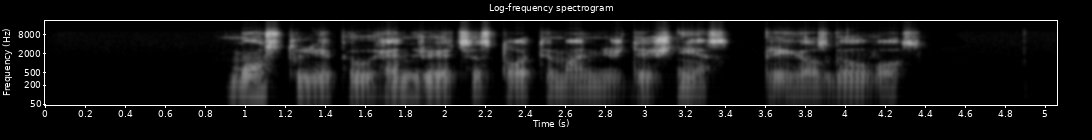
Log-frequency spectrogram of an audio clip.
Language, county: Lithuanian, Alytus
